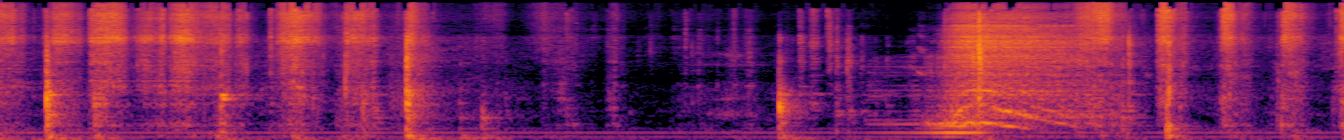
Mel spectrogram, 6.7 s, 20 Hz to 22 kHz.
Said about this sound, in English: about 4 minutes in, we're gonna go ahead and scrape down.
